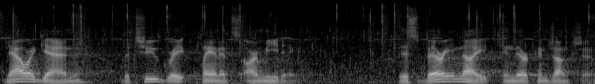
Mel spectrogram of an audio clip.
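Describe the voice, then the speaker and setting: A man's voice: sits low, lively intonation, a little slow, a bit bright, exaggerated voice. A man in a dramatic church reading, playing a devout, hopeful Magus who declaims solemnly and earnestly. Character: Artaban, devout, hopeful Persian Magus and stargazer. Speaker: amateur church reader. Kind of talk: dramatic reading of a Christmas story. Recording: echoey hall reverb with background noise.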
